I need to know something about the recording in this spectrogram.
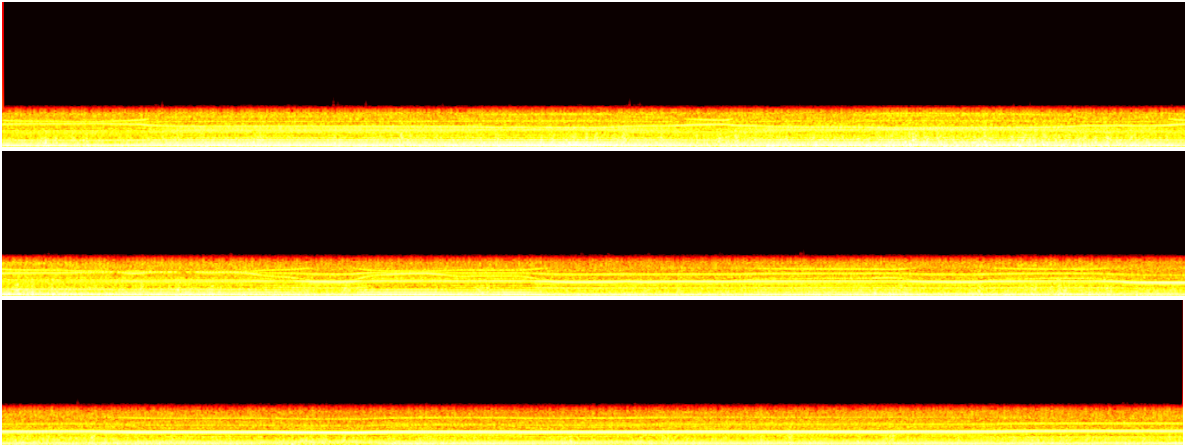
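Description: An electric motor whines steadily at high speed, shifting pitch as the throttle changes.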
